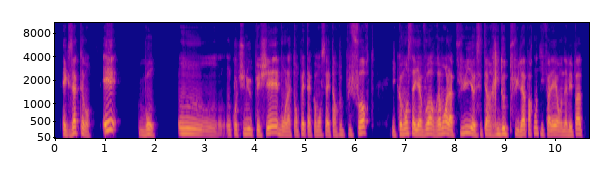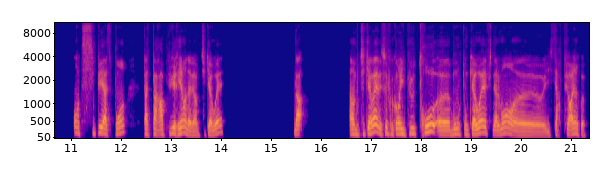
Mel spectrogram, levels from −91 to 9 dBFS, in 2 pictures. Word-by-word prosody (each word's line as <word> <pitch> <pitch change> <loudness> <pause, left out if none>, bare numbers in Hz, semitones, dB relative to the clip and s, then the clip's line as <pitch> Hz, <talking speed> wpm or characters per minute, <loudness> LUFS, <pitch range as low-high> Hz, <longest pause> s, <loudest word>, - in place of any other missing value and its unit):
Exactement. 150 +7 0 0.2
Et! 405 - +5 0.4
Bon, 120 +3 -2 0.5
on 135 -9 -2 0.2
on 125 - -8
continue 140 +2 -4
de - - -14
pêcher. 160 - +2
Bon, 120 -6 -4
la 110 0 -4
tempête 120 +6 -4
a - - -2
commencé 120 -1 -6
à - - +2
être 110 - -7
un 115 - -5
peu 125 +2 -12
plus 125 +3 -14
forte. 170 +7 0 0.3
Il 115 - -11
commence 150 +7 0
à - - +5
y 130 - +4
avoir 135 +3 +2
vraiment 140 +6 +2
la 120 - +5
pluie, 165 +6 -4
heu, - - +4
c'était 125 -2 -3
un 125 - -2
rideau 140 +6 +1
de - - -6
pluie. 135 -3 -9
Là, 130 +3 +3
par 135 0 -4
contre, 160 -3 -7
il 130 - -11
fallait 125 +3 +1
on 115 -2 -2
n'avait 110 0 -3
pas 145 0 +1 0.5
anticipé 165 -1 -1
à 150 - +7
ce - - -19
point, 160 +6 -2 0.3
pas 140 -2 0
de - - -21
parapluie, 135 +3 0
rien, 155 +4 +2
on - - +1
avait 115 - +2
un 110 - -3
petit 110 - -17
K-way. 170 +10 +2 1.4
Bah, - - +2 0.9
un 140 - +3
petit 135 +2 -8
K-way, 180 +8 +6
mais - - -1
sauf 165 -4 -3
que 140 - -6
quand 150 +1 +2
il 145 -2 +1
pleut 155 0 -4
trop, 200 +7 +4
heu, 120 -1 +4
bon, 140 +4 -2
ton 130 -1 -7
K-way, 165 +8 +4
finalement, 145 0 0
heu, 105 -3 0
il 105 - -11
sert 100 - -7
plus - - -4
à - - +5
rien, - - +2
quoi - - -6
135 Hz, 215 wpm, -24 LUFS, 120-155 Hz, 1.4 s, à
